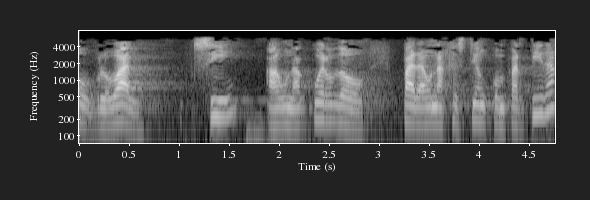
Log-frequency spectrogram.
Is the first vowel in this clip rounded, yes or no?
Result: yes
